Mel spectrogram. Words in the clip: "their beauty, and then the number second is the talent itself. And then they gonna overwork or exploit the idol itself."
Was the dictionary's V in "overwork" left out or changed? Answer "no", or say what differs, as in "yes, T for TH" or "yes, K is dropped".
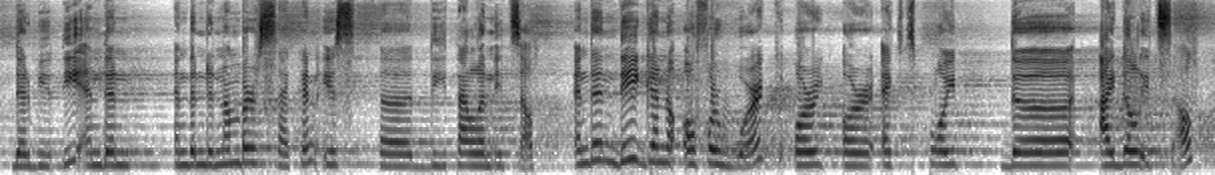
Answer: yes, F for V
